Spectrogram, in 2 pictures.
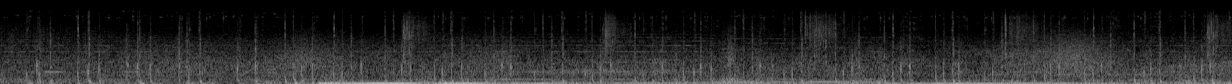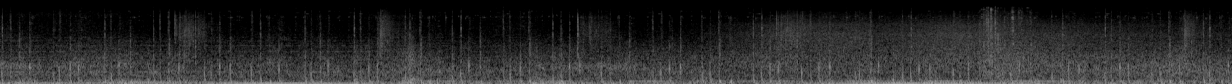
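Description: A horse galloping in The Witcher video game, with steady, rapid hoofbeats that continue loud and near throughout, over a rumbling game ambience and occasional clattering.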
